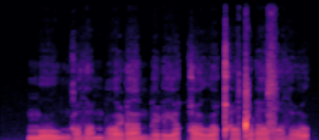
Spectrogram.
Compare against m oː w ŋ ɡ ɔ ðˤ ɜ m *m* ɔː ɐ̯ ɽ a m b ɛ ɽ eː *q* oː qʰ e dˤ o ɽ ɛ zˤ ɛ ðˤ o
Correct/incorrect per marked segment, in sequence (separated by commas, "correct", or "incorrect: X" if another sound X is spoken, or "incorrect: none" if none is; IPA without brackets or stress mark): incorrect: b, correct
